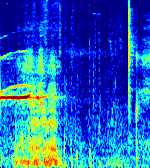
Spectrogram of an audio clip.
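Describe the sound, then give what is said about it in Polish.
A horse gives a short, high whinny at the start, followed by soft hoof clip-clops and a few light knocks in a quiet game-like setting. “Aha, tylko koń przez to nie przejedzie, tak?”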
